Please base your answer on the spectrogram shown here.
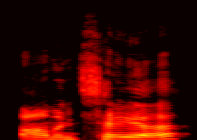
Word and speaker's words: Amantea: uh energy projects we're joined today by amantea yes that is that is how you say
